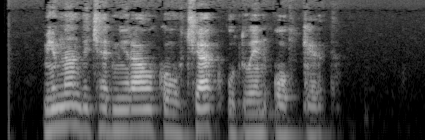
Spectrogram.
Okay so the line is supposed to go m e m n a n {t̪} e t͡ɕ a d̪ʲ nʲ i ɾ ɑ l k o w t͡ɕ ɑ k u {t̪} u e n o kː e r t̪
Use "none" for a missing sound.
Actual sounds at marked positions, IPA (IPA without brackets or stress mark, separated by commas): d̪, t̪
